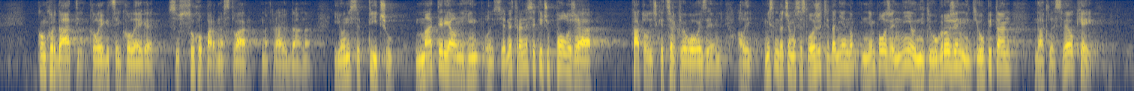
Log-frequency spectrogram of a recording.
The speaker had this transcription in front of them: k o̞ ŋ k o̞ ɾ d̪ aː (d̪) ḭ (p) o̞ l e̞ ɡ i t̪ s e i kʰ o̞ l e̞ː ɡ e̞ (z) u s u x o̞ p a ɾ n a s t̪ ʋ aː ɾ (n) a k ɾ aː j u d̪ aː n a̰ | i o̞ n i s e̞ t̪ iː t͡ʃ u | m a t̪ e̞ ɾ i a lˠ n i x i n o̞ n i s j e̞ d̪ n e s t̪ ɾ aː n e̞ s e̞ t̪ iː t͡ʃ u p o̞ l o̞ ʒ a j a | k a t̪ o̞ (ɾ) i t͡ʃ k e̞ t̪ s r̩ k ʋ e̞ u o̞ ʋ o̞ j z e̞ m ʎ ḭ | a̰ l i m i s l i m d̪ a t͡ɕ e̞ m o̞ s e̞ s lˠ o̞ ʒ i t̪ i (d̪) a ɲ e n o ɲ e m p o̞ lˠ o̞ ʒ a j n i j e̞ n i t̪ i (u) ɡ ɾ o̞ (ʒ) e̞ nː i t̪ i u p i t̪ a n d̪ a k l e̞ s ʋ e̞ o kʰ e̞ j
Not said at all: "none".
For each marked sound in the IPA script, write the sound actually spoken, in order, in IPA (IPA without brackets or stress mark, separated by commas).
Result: t̪, k, s, n, l, d̪, u, ʒ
